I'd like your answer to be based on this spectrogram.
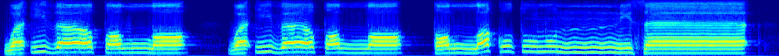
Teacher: حفص هيرقق اللام لكن ورش هنا هيغلظ اللام · Term: اللام المغلظة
